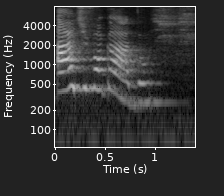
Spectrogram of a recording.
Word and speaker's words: advogado: ritmo pneu captou certo Olha como a gente pronuncia estas consoantes mudas certa a gente não vai falar advogado a gente fala advogado certo com uma consoante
